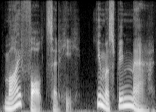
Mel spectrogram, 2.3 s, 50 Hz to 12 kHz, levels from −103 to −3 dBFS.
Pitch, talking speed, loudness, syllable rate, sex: 135 Hz, 205 wpm, -18 LUFS, 4.2 syllables/s, male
